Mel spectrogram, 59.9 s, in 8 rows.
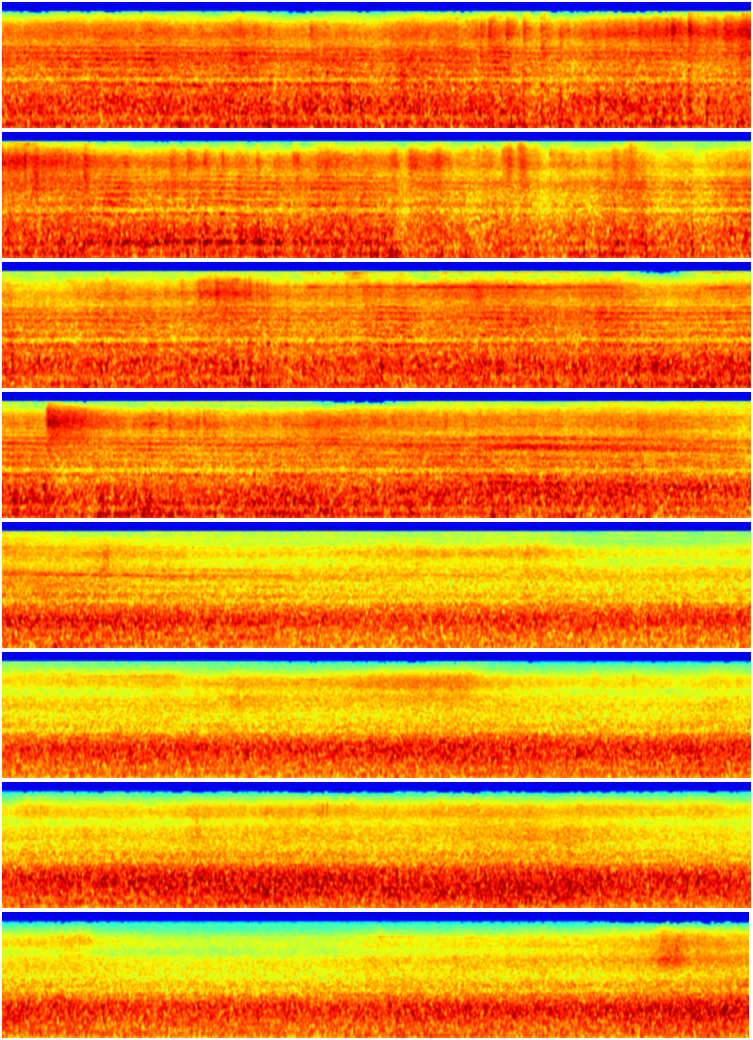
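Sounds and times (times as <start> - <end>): freight train rolling on rails: 0.0 - 59.9
high wheel squeal: 26.4 - 32.8.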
